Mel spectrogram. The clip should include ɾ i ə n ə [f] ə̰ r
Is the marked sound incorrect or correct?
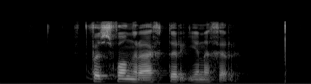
incorrect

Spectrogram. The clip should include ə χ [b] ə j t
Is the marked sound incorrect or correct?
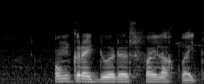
correct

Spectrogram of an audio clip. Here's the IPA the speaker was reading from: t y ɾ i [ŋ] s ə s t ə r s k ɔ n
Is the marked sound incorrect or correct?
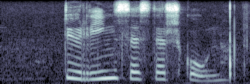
incorrect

